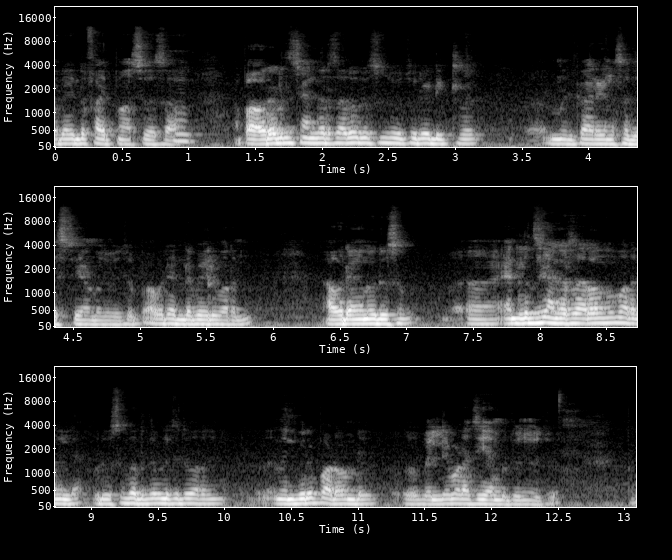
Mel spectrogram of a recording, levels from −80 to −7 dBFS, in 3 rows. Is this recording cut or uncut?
uncut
